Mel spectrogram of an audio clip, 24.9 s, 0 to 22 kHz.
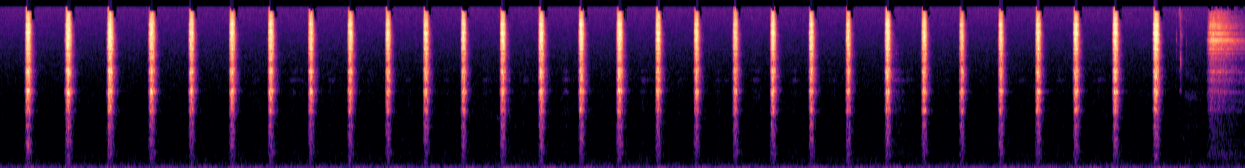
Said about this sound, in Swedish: Och när du känner dig redo, andas in helt, ut halva och 30 kapalabat.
